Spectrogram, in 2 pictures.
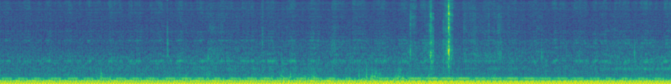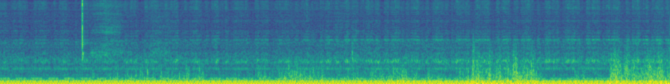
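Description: Engine running steadily with a thin, constant whine held at one pitch above the low hum; source not pinned down.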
